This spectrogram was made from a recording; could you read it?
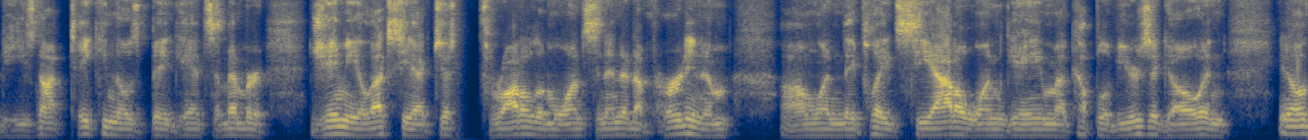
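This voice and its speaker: A man, a guest hockey analyst, talking through the game in a measured, analytical way with frequent self-corrections. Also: low-pitched. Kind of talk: radio-style hockey talk.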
